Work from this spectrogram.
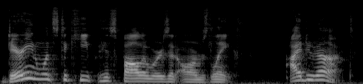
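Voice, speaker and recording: A man's voice: mid-range voice, very animated, normal speed, lightly acted. A man voicing a passionate god of chaos who loves humanity, speaking in earnest, emphatic monologue in a fantasy story. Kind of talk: fantasy storybook character dialogue.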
